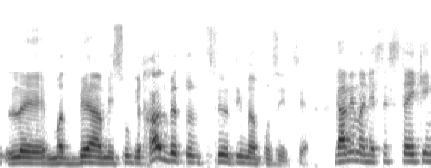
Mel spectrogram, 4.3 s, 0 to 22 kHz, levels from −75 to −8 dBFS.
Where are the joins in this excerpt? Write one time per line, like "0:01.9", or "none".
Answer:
0:03.4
